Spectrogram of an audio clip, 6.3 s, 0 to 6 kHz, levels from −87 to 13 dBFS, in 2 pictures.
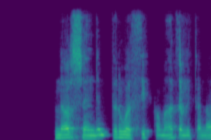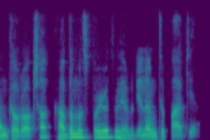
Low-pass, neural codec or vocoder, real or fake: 5.4 kHz; codec, 16 kHz, 0.5 kbps, X-Codec, HuBERT features, trained on balanced general audio; fake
